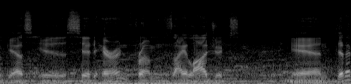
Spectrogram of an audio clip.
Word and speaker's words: Xiologix: My special guest is Sid Herron from Xiologix. And did I pronounce that yes, you did.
